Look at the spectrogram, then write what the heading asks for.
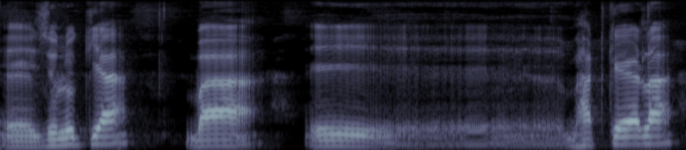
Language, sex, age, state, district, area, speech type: Assamese, male, 60+, Assam, Nagaon, rural, spontaneous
